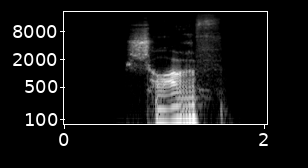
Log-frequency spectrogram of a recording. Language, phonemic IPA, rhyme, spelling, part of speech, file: German, /ʃɔʁf/, -ɔʁf, Schorf, noun, De-Schorf.ogg
- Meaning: 1. scab (incrustation over a wound) 2. various kinds of scab-like skin diseases or conditions, such as scabies, scurf, dandruff 3. scab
